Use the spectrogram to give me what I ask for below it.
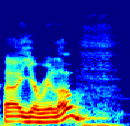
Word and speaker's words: Yarilo: Does- Yarila, actually. Hmm? The O is has a sound, according to the pronunciation guide. I think that is more of an unvoiced vowel.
